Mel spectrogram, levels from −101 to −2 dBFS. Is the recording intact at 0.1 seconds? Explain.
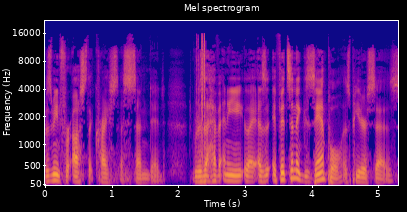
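Yes, the speech at 0.1 seconds plays through cleanly, with no dropout, click, distortion or other fault at that moment.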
